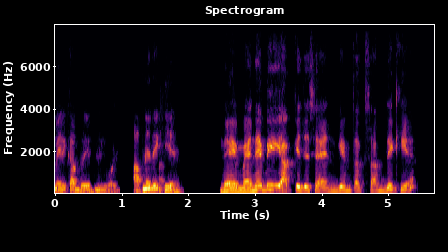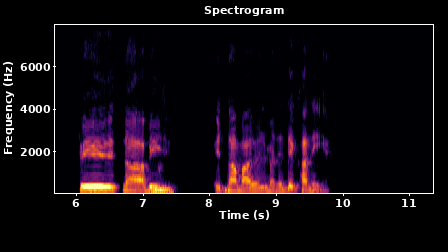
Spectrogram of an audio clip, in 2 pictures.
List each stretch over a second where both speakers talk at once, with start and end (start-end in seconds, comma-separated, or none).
none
